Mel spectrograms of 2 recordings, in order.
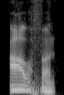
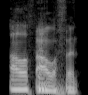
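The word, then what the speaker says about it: Olyphant: main character I like timoy yeah I can't pronounce his last name so say it yeah olant olant he's uh and the only reason I know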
